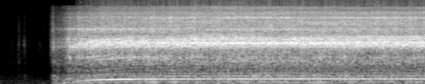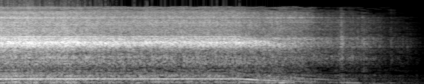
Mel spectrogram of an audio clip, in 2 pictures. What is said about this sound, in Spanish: Eso lo vamos a licuar bien licuadito. Muy bien. Si quieres echar un poquito más de agua para que lo puedas. ¿Cuánto de agua ponemos? Como media taza le puedes poner. Muy bien, media taza de agua. Así que vamos a hacer un poquito de ruido ahora.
